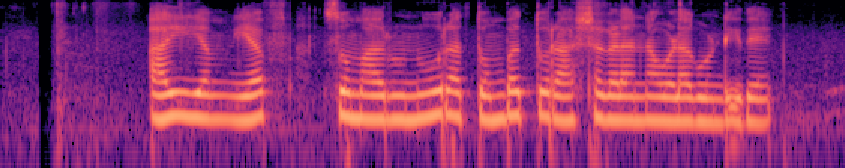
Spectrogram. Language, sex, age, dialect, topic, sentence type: Kannada, male, 18-24, Mysore Kannada, banking, statement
